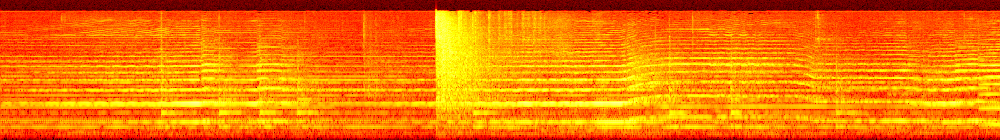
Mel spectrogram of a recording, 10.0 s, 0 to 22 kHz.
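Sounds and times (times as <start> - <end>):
sudden sharp crack: 4.4 - 5.5.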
